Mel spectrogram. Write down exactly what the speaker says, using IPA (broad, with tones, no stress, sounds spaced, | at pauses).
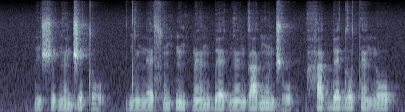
k͡p i˨ ʃ e˨ ɡ ɛ̃˧ d͡ʒ e˧ t o˨ | d ĩ˨ n ɛ˨ s ũ˨˦ k͡p ĩ˦˨ k͡p ɛ̃˨˦ ɡ͡b ɛ˧ ɡ ɛ̃˧ ɡ a˦ ɡ ũ˦˨ d͡ʒ o˨ | h a˦ ɡ͡b ɛ˦ d o˦ t ɛ̃˦˨ n o˧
